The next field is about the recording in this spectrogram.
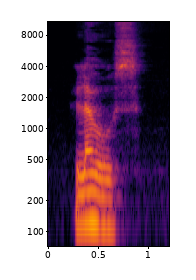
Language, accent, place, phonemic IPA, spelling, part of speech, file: French, France, Paris, /la.ɔs/, Laos, proper noun, LL-Q150 (fra)-Laos.wav
- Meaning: Laos (a country in Southeast Asia)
